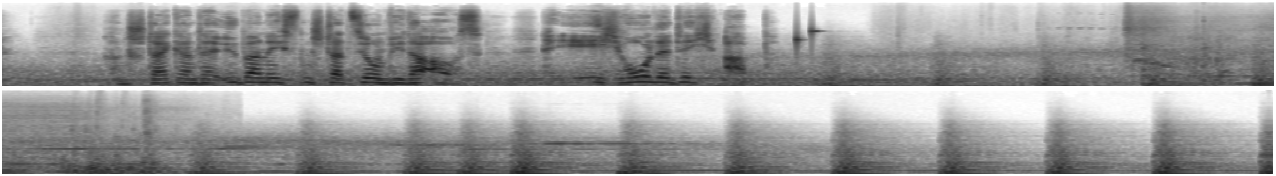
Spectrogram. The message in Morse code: none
